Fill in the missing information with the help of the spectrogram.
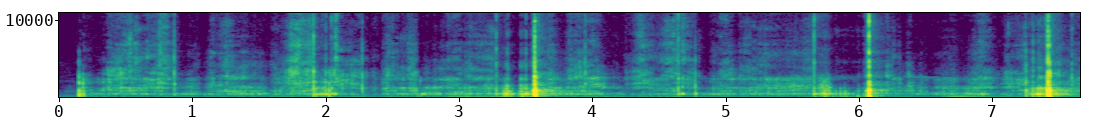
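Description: Two wooden chopsticks are scraped and tapped across the lid of a small plastic chocolate spread tub lying on its side. Soft, steady scratchy scraping runs throughout, broken by a few sharp, short, hollow-sounding clicks that die away almost instantly.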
